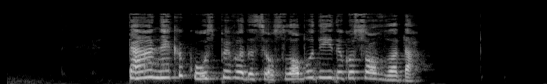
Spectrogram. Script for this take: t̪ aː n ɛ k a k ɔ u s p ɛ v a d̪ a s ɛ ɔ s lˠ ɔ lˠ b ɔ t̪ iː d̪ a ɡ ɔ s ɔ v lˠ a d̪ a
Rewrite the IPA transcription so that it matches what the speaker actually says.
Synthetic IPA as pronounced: t̪ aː n ɛ k a k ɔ u s p ɛ v a d̪ a s ɛ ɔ s lˠ ɔ b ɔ d̪ iː d̪ a ɡ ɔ s ɔ v lˠ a d̪ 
